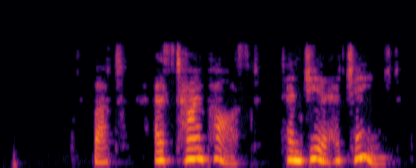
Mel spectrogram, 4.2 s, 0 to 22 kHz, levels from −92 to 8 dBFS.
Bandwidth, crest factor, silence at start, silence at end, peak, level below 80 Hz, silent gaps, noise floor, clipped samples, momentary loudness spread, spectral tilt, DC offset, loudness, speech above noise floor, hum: 7.4 kHz; 16 dB; 0.95 s; 0.35 s; -6 dBFS; -64 dBFS; none; -86 dBFS; under 0.1%; 14 LU; -6 dB/octave; under 0.1%; -21 LUFS; 66 dB; none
